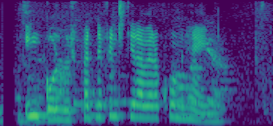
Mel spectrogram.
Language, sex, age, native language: Icelandic, female, 11, Icelandic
